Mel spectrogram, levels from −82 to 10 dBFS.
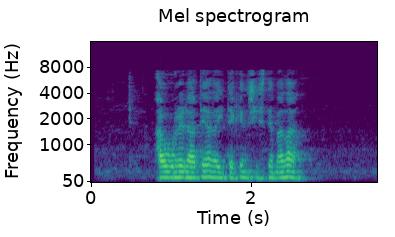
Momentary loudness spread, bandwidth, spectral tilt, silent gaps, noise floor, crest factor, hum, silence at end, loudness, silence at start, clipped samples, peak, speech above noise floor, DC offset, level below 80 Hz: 8 LU; 7.8 kHz; -7.5 dB/octave; none; -53 dBFS; 18 dB; none; 0.9 s; -16 LUFS; 0.8 s; under 0.1%; 0 dBFS; 38 dB; under 0.1%; -58 dBFS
